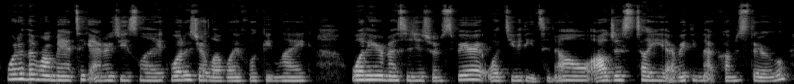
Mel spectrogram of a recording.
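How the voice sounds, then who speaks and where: A woman with a nasal, stuffed-up voice from allergies gives a tarot reading, speaking directly and earnestly to the viewer. Her voice is on the low side, with a steady tone and a brisk pace.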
